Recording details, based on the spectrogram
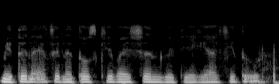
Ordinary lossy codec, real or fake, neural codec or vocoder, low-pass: none; fake; vocoder, 24 kHz, 100 mel bands, Vocos; 7.2 kHz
